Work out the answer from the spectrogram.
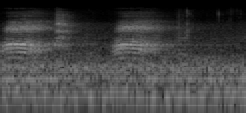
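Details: Two loud, harsh, grating screeches about half a second apart from rainbow lorikeets feeding in the late afternoon, followed by fainter sharp chips over a low background hum.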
